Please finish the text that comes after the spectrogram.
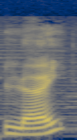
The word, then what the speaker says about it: l'œil: Agora, o singular de olho, l'œil. Essa aqui é uma daquelas palavras com uma pronúncia bem particular do francês. O som é quase como se a gente falasse oi bem rapidinho, sabe?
